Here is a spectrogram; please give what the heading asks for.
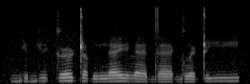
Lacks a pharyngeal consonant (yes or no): yes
